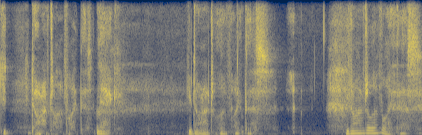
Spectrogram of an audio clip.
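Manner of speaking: put-on ASMR-style whispering voice. Speaker repeats the line from a Rob Bell video: Rob Bell ASMR whisper voice. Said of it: "He did it in his ASMR voice".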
